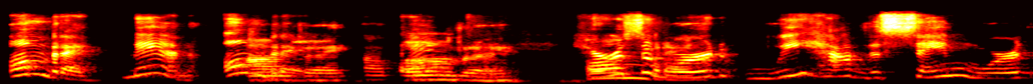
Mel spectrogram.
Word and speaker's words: hombre: can use that word the next one is one that that poor donald trump cannot pronounce correctly ombre unfortunately the hollywood has destroyed americans ability to say this word correctly because all movies about the old west all the actors mispronounce this all the time which is why americans mispronounce this word and then they're saying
